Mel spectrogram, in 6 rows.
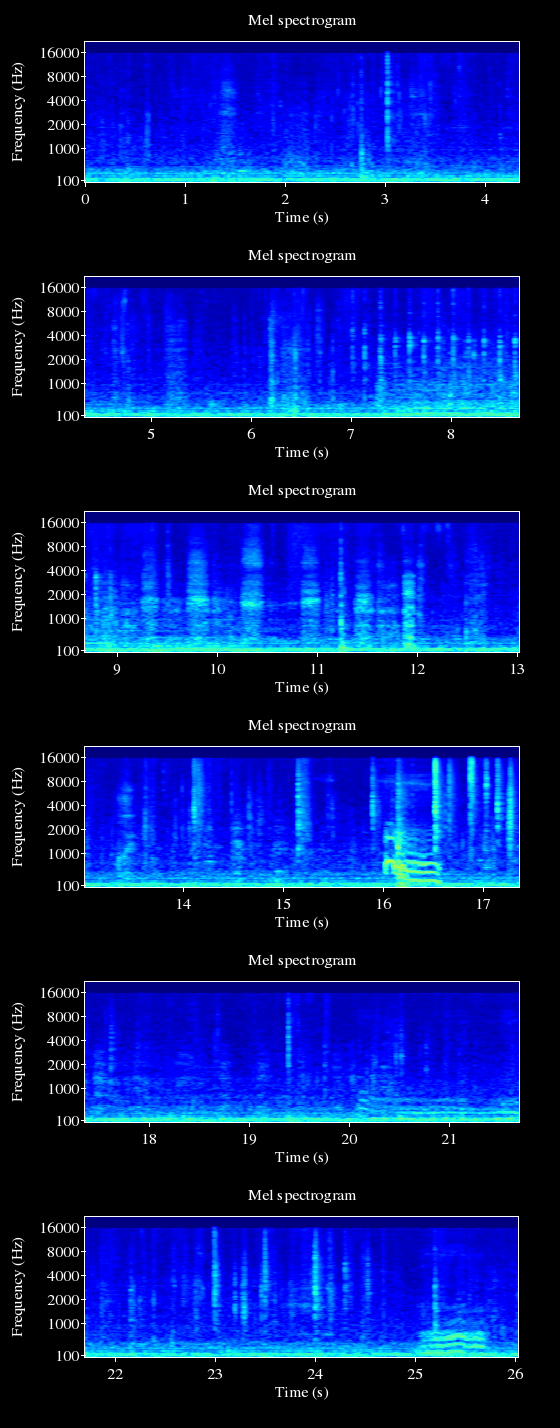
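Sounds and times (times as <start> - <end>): puppies shuffling and snuffling: 0.0 - 26.0
puppy whining: 15.9 - 16.8, 25.0 - 26.0.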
